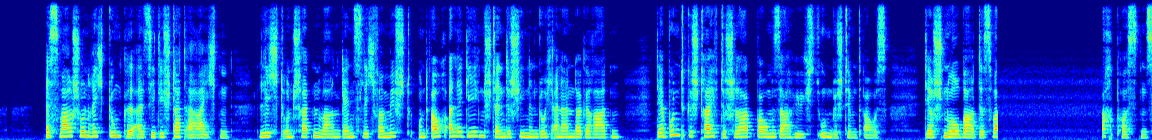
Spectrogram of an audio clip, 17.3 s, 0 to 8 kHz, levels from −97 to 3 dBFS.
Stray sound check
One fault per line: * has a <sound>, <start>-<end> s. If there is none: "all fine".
all fine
